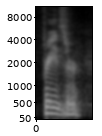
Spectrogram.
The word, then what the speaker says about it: Fraser: Fraser.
